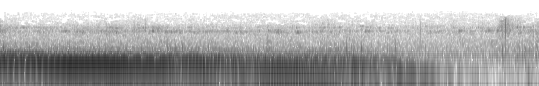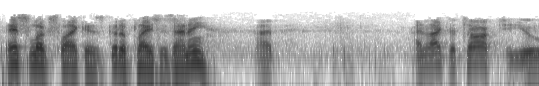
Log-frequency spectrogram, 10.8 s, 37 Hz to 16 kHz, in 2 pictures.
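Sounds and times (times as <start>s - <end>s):
car engine slowing and idling on a deserted stretch of road: 0.0s - 4.6s
speech: 5.5s - 8.2s, 9.6s - 10.7s.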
